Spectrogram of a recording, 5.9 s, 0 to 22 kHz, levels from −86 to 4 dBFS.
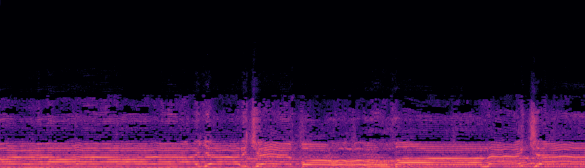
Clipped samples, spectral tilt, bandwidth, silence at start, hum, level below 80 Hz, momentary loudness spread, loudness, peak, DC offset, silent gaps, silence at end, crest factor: under 0.1%; -4 dB/octave; 11 kHz; 0 s; none; -56 dBFS; 2 LU; -24 LUFS; -12 dBFS; under 0.1%; none; 0 s; 12 dB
